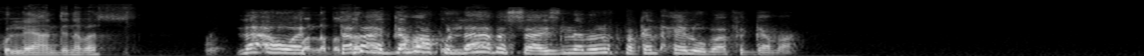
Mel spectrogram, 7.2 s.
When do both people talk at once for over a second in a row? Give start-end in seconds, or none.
1.8-3.1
